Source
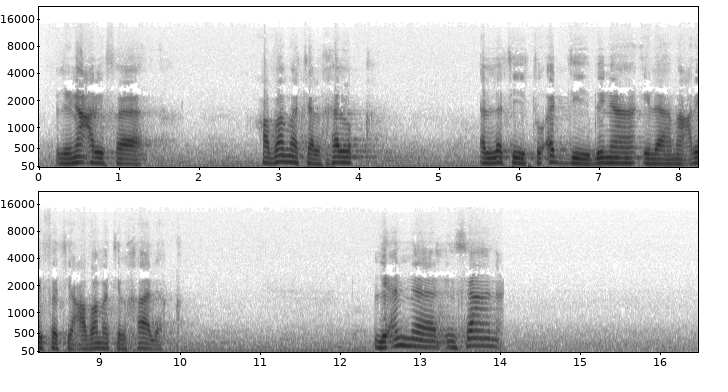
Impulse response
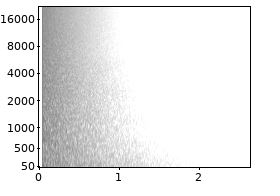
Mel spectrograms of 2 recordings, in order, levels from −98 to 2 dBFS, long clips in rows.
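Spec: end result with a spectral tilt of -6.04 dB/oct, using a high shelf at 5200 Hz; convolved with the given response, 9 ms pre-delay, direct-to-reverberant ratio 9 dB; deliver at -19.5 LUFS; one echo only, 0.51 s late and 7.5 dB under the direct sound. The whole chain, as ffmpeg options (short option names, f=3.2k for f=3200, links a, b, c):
-filter_complex "[0:a]highshelf=f=5.2k:g=4.5,aecho=1:1:510:0.422,asplit=2[a][b];[1:a]atrim=start_sample=2205,adelay=9[c];[b][c]afir=irnorm=-1:irlink=0,volume=-14dB[d];[a][d]amix=inputs=2:normalize=0,volume=0.5dB"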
